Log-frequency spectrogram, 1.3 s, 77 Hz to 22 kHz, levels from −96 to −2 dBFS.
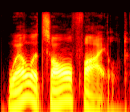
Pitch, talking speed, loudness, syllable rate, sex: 105 Hz, 185 wpm, -16 LUFS, 4.3 syllables/s, male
